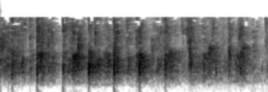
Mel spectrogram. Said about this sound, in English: Wonderful response. Praise God. Let's give each other a round of applause, shall we, for being so brilliant.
